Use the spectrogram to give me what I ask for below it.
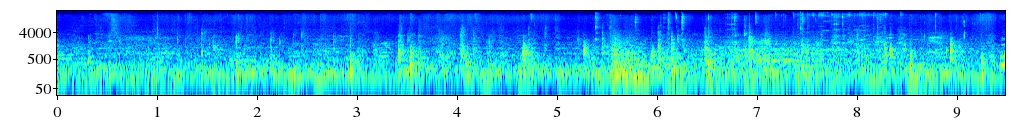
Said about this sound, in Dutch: Kijk uit hoor, de deuren komen naar je, oh. naar je toe. Ik ga hier aan de ketting trekken.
